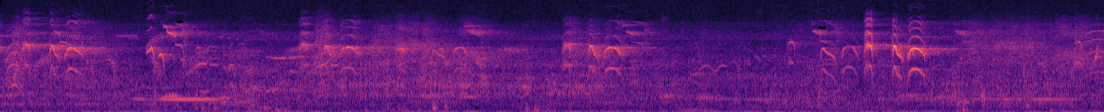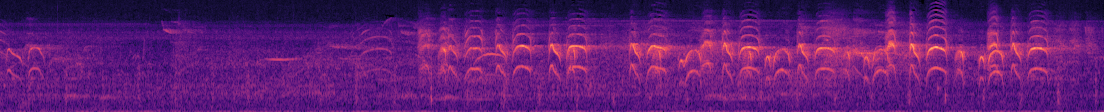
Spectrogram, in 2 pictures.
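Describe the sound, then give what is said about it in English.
A great kiskadee sings from among tree branches in spring, calling in repeated, insistent bursts amid a busy chorus of chirping songbirds, the high, harsh notes swelling louder and denser toward the end. No one speaks. “And there, among the branches, a great kiskadee is singing, the most conspicuous voice in the songbird chorus.”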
